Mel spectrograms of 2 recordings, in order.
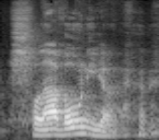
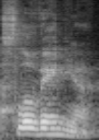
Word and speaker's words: Slavonia: So, we just got back from an exciting multi-day trip tasting through the region of Slavonia, not Slovenia. Thank you, Shireen, for correcting my pronunciation.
